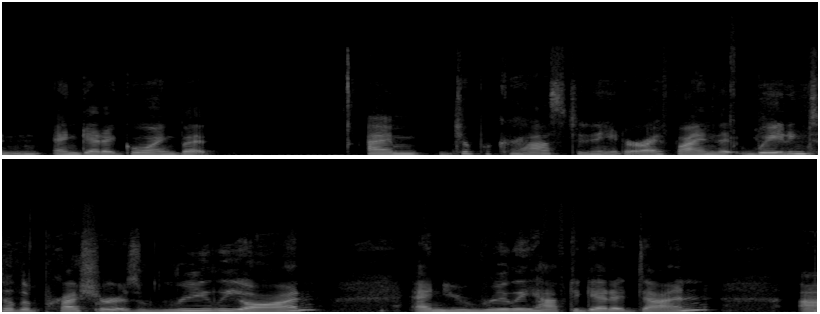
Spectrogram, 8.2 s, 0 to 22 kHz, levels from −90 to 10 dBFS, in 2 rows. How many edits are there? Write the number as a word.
one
